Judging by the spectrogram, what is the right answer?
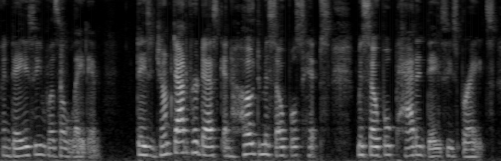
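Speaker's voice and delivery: steady read-aloud storytelling voice; story narration. A narrator's reading. Narrator reading a chapter book to viewers, storytelling. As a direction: tell the class story to young listeners.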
